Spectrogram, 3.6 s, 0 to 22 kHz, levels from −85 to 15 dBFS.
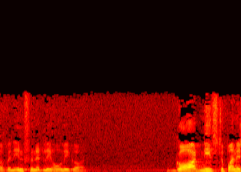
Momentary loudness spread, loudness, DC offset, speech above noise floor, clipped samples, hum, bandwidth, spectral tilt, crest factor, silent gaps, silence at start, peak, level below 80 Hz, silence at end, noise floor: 17 LU; -21 LUFS; under 0.1%; 26 dB; under 0.1%; none; 11 kHz; -3.5 dB/octave; 20 dB; none; 0 s; -2 dBFS; -74 dBFS; 0 s; -48 dBFS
